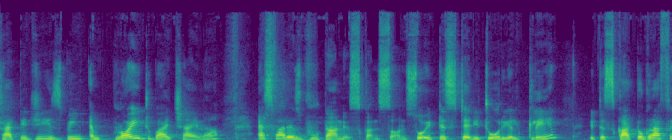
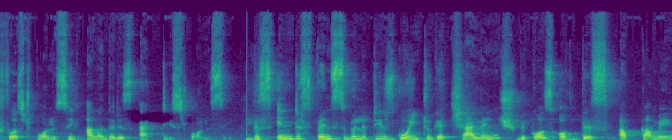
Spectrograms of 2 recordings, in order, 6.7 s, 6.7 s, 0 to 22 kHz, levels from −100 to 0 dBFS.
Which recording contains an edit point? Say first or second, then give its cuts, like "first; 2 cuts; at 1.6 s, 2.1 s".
second; 1 cut; at 2.5 s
